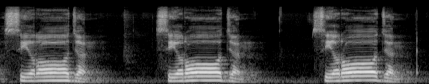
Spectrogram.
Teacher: اسی طرح آپ یہ دیکھیں سراجن، یہاں پر بھی الف سے پہلے پر حرف ہے، را پر زبر ہو تو ہمیشہ را پر ہوتا ہے، تو اس لیے یہاں پر بھی را پر ہوگا اور الف بھی پر ہو جائے گا یعنی موٹا پڑا جائے گا، سراجن، سراجن، سراجن۔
